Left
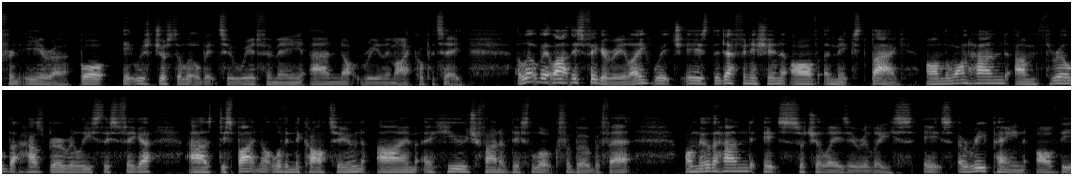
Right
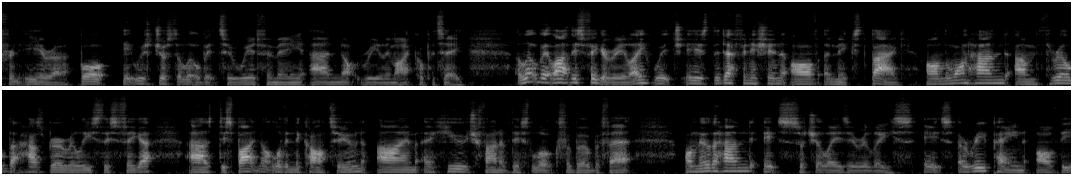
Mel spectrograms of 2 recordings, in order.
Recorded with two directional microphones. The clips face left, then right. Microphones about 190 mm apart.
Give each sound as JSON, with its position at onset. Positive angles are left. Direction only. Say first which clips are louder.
{"t": 0.0, "sound": "speech", "louder": "left 5 dB", "side_deg": 25}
